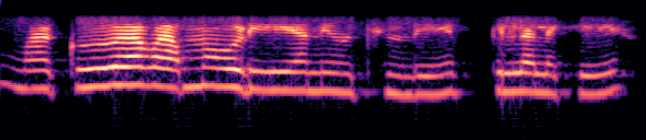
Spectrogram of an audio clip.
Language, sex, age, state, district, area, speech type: Telugu, female, 18-30, Andhra Pradesh, Sri Balaji, urban, conversation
